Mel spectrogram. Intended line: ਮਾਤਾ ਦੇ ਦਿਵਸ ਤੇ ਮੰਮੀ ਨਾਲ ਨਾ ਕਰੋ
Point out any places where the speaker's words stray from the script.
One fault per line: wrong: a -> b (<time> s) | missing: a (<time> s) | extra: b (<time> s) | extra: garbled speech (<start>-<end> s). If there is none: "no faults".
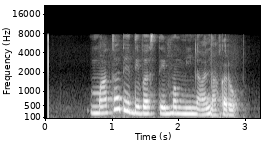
no faults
